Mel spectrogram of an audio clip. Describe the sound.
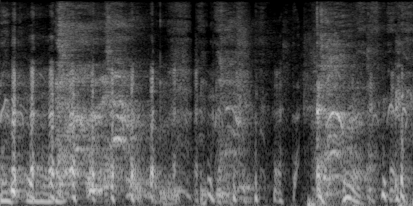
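A person coughs repeatedly in rough, throaty bursts, mixed with chuckling and lively voices talking around the coughs.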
